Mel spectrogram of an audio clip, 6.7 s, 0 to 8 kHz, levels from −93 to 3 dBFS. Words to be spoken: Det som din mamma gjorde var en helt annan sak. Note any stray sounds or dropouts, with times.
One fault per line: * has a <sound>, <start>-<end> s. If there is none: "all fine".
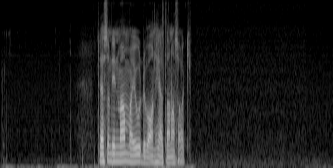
all fine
